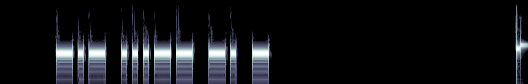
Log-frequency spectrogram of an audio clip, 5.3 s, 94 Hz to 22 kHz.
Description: Morse code, heard as a keyed tone, about 23 wpm, 700 Hz. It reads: K3NT
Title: USA Call Signs - 4 Characters - 22wpm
